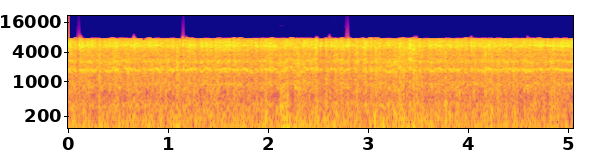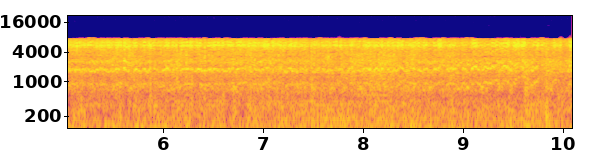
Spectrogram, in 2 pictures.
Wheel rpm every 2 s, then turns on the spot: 230, 240, 230, 230, 220.
none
